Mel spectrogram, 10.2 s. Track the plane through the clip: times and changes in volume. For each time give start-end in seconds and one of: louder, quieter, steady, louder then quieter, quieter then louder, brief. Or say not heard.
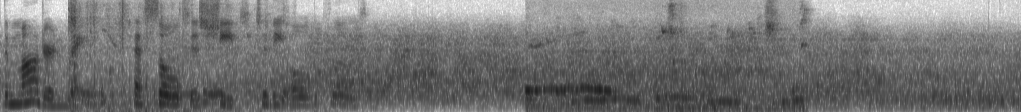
0.0-10.1 louder.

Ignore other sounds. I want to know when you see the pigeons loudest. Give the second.
6 s.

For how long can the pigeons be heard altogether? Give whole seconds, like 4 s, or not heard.
5 s.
